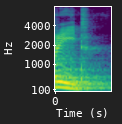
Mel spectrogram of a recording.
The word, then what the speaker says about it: read: हम पढ़ते हैं तो हम उसको बोलते हैं रीड, READ, रीड, रीड। और इसका थर्ड भी, इसका सेकंड फॉर्म इसकी यू कैन से स्पेलिंग इसके सेम होते हैं।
